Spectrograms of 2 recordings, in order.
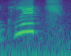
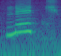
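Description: First: Glitch squeaked high with a rising tune; high squeaky Glitch. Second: Glitch squeaked high but much softer, rising; whisper-soft echo of Glitch, still high. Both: Pretend. Echoing the game's word.

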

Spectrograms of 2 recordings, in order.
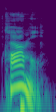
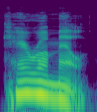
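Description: First: "Caramel" as CAR-mel, high and sharp; wrong pronunciation. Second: "Caramel" as CARE-a-mel, three syllables; right pronunciation. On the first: Mocking the two-syllable "Caramel" way. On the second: Showing viewers the three-syllable "Caramel". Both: Shown as a demonstration. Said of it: "Not caramel".

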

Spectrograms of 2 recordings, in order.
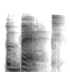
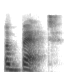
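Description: First: Abet with stress on the second syllable, loud; stress on BET. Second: Abet repeated calmly, stress on BET. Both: Shown as a demonstration. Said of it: "The stress is on the second syllable".

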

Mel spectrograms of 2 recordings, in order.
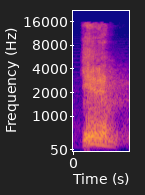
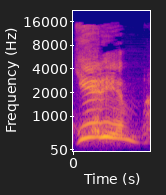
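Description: First: A bit higher and louder playful urge; playful urging. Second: Very high, loud excited shout. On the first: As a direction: egg the dog on playfully. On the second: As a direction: shout it up to rile the dog. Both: Real, not acted. Owner starts play with dog.

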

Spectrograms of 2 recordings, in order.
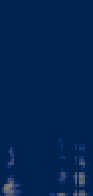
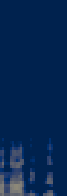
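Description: First: अनधिकृत said slowly and softer, short अ; slow careful अनधिकृत; teacher giving the right form gently; correct form. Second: अनाधिकृत with a long आ after अन; teacher voicing the students' error; wrong form. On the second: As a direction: say अनाधिकृत as the common mistake. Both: Shown as a demonstration. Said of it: "अनाधिकृत नहीं होता".

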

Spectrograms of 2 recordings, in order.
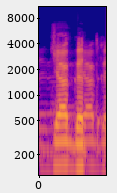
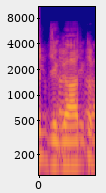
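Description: First: ਜਗਤ with both vowels short, ja-gat; correct reading. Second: ਜਗਤ with a long second vowel, ja-gaat; common misreading. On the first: Teacher correcting congregations, short-vowelled ਜਗਤ. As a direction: keep the second a of ਜਗਤ short. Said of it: "ਇਹਨੂੰ ਜਗਤ ਪੜ੍ਹਨਾ ਹੈ". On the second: Teacher quoting congregations' mistake, ਜਗਤ as ja-gaat. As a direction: stretch the vowel after ਗ in ਜਗਤ. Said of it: "ਕਈ ਸੰਗਤਾਂ ਜਗਤ ਪੜ੍ਹ ਜਾਂਦੀਆਂ". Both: Shown as a demonstration.

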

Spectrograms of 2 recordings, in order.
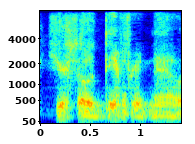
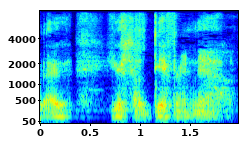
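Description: First: Said in the usual way. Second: Breathy mocking whine, no voice; mock chatter imitating a clingy fan; whispered whiny mock. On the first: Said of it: "quoting chat". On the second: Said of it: "mocking chat, whispery".

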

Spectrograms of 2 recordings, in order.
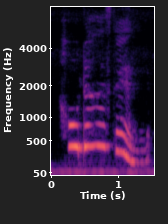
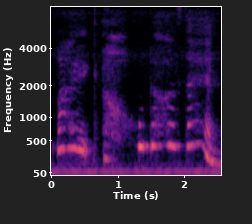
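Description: First: Much higher, slow, louder outburst; incredulous outcry. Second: High, unvoiced whisper of disbelief; incredulous whisper. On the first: Reviewer crying out at the badly made wig cap. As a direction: cry it out in disbelief. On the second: Reviewer whispering in disbelief at the wig cap color. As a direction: hush it, can't believe it. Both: Real, not acted.

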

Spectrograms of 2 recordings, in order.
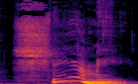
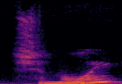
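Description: First: "chamois" said as SHAM-ee, stress on the first syllable; "chamois" as SHAM-ee, the corrected form; corrected pronunciation. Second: "Chamois" said as sha-MOY, stress on the end; "Chamois" as shuh-MOY, a tentative guess; first guess at pronunciation. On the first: Teacher corrects the animal name for the boys and girls, clearly. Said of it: "this is actually pronounced chamois". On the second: Teacher guesses the animal name for the class, tentatively. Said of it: "I guess is how you pronounce it". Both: Real, not acted.

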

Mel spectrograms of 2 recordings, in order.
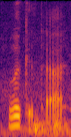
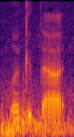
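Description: First: Whispering. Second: Said in the usual way. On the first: Real, not acted. Same words, now whispered.

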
